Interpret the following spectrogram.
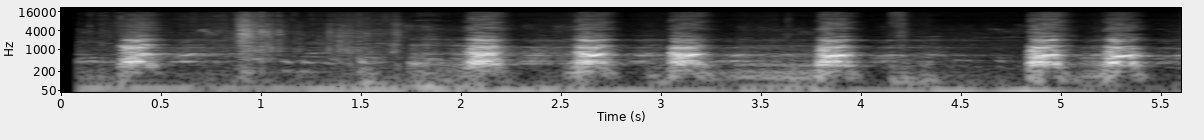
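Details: Tibetan Mastiff dog barking at nothing, giving deep single barks roughly every second or so, with gaps between, and a person briefly telling it to stop.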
